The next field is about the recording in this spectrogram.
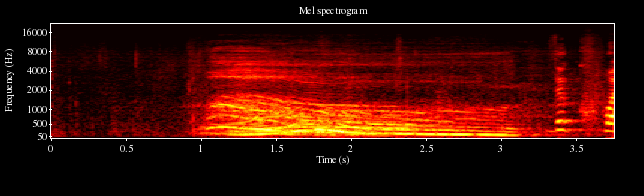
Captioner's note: amazed gawking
